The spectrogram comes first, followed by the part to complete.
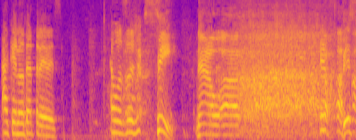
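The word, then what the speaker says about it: ¿A que no te atreves?: And help me if I'm pronouncing this right. A que te atreves. Is that right? A que no te atreves.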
